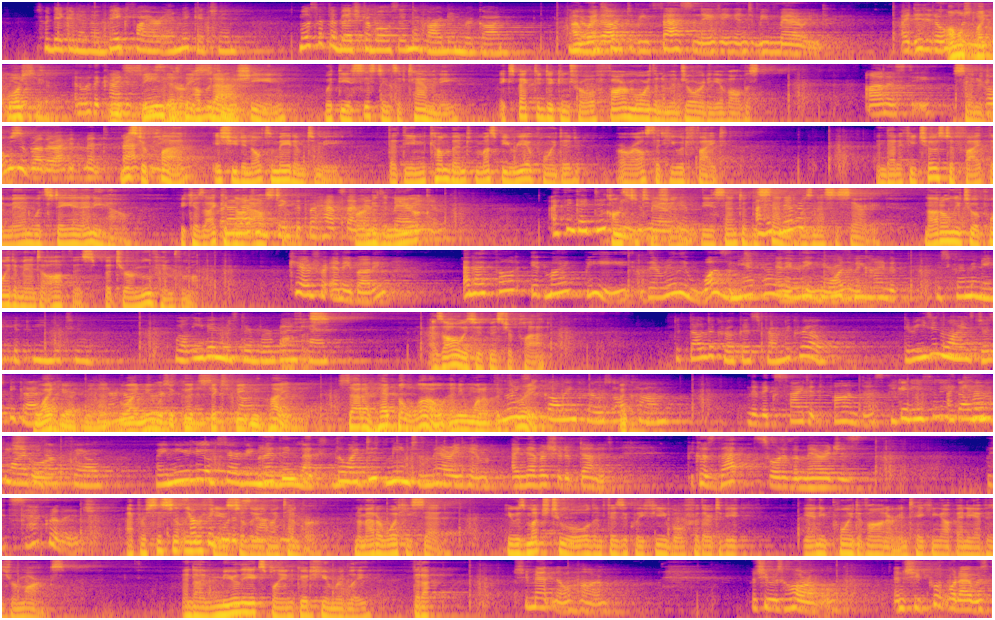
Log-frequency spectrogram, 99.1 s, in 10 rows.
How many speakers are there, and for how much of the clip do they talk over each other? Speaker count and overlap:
4, about 22%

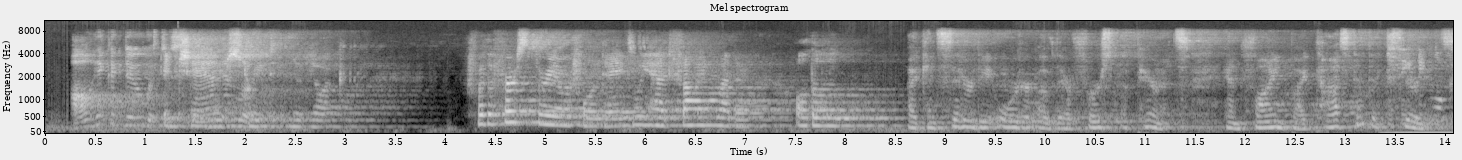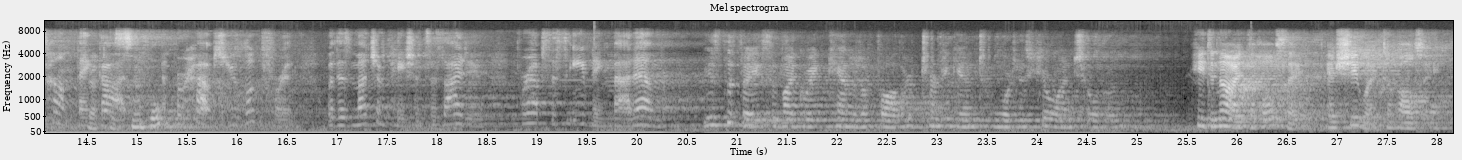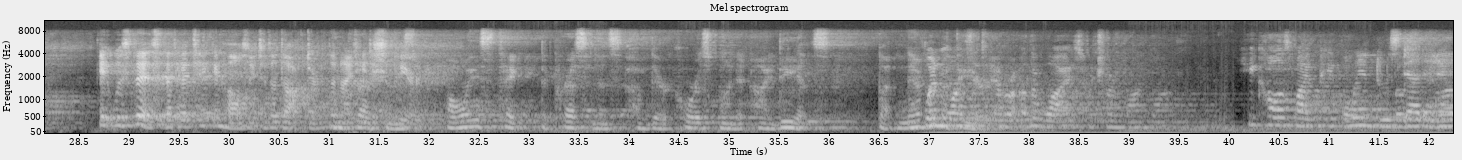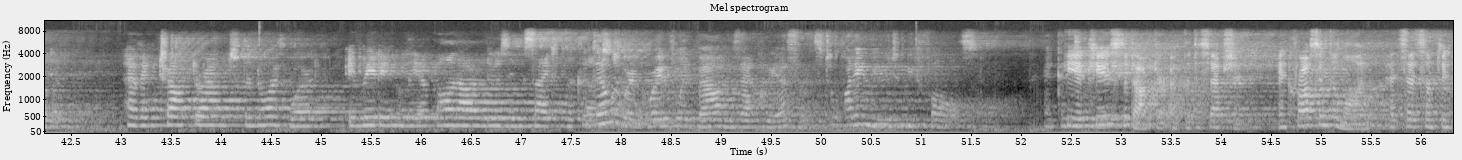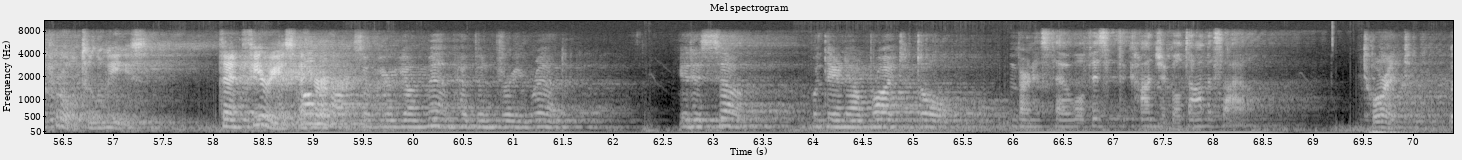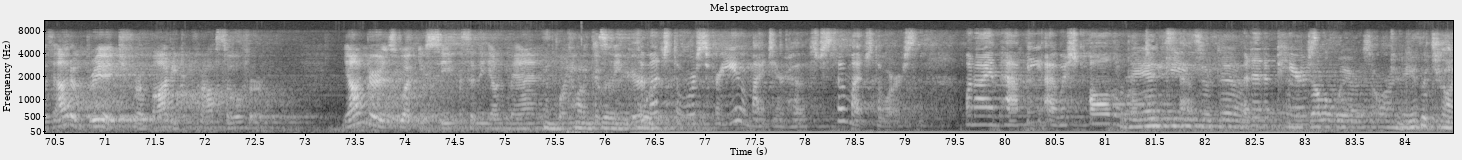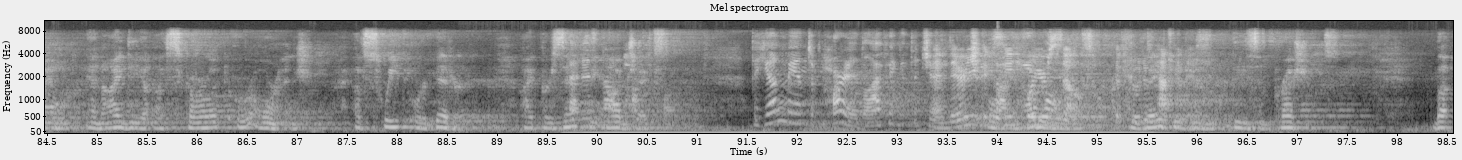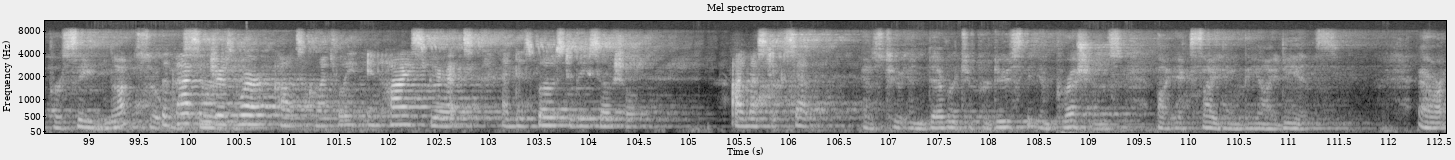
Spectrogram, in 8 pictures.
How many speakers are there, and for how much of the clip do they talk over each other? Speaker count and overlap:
6, about 16%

